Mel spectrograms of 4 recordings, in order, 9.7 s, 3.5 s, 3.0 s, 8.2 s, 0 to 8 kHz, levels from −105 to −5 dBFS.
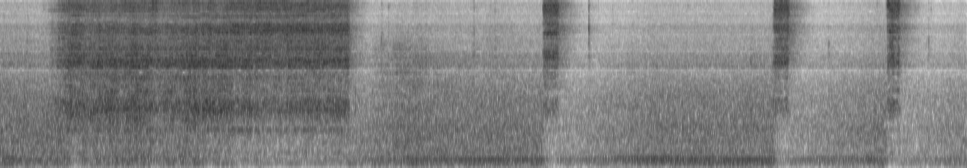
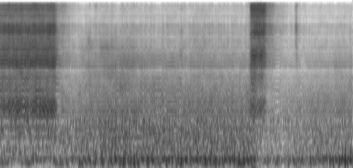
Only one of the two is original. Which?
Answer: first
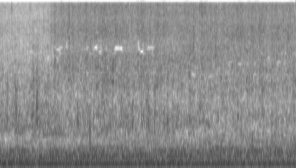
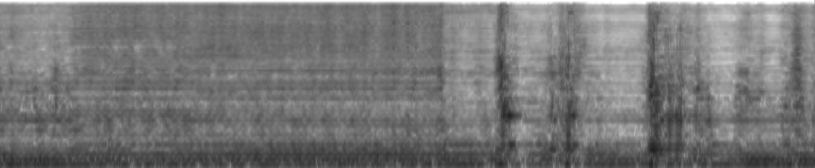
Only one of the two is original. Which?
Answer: first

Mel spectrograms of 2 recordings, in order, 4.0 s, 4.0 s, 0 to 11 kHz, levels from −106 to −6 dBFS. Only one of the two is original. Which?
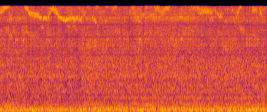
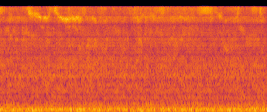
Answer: first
